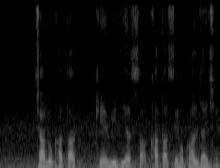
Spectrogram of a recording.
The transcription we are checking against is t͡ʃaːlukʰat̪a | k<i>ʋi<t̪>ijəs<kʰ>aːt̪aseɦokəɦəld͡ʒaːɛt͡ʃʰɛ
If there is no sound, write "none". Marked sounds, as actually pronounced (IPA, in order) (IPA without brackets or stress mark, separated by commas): e, d̪, kʰ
